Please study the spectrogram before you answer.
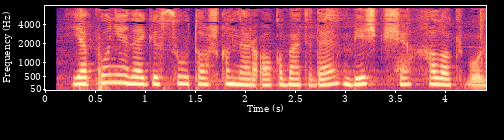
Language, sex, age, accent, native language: Uzbek, female, 18-24, Jizzax, Uzbek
